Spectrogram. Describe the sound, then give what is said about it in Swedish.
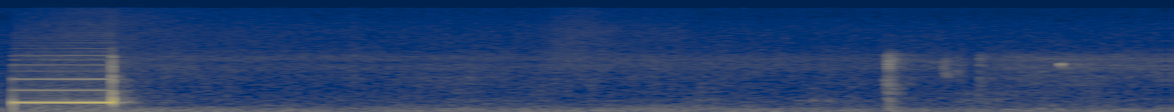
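A loud electronic telephone tone sounds once, briefly, as a call is placed to the company Wilson, then cuts off into a faint hissing line with a couple of soft clicks. No one speaks. “vi ringer Ola på Wilson”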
